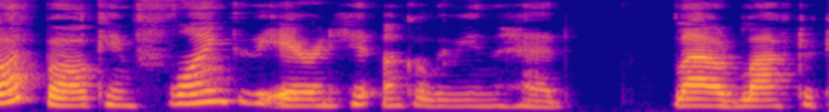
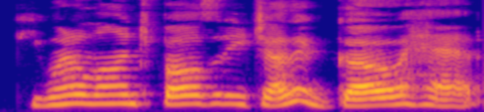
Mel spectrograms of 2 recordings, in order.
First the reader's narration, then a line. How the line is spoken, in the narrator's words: Uncle Louis replied wearily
